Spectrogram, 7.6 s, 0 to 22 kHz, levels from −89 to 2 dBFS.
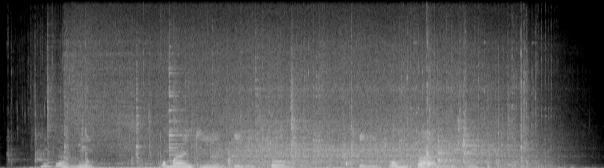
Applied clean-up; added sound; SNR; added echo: none; Frying (food); -1 dB; none.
